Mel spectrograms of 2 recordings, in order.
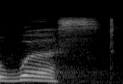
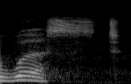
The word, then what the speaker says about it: worst: the superlative is the worst notice the T bad worse the worst don't forget to pronounce the T and then far the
